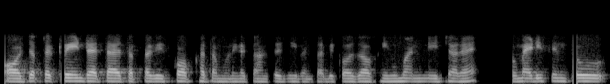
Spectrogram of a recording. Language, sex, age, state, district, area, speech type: Hindi, male, 18-30, Rajasthan, Jodhpur, urban, conversation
